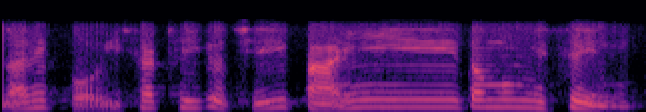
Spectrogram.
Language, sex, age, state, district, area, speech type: Odia, male, 60+, Odisha, Khordha, rural, conversation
